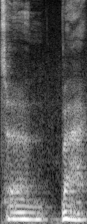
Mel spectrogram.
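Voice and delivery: uncanny, unearthly, haunting, eerie half-whisper. A silver wolf speaks to the narrator without moving its lips: haunting half-whisper. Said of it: "it whispered".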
